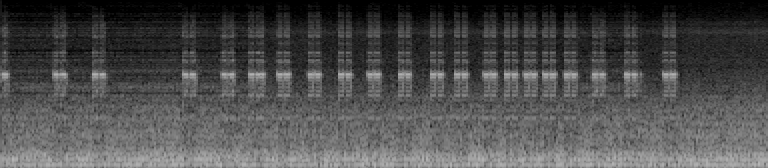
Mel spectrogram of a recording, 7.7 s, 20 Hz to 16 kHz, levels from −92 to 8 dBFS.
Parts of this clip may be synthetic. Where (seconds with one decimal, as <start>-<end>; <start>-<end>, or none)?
0.0-2.6; 5.8-6.4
